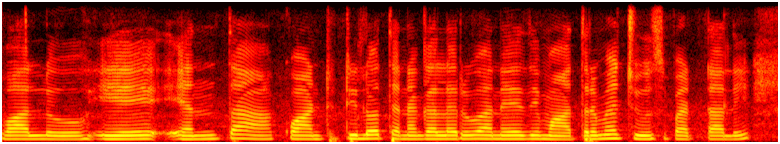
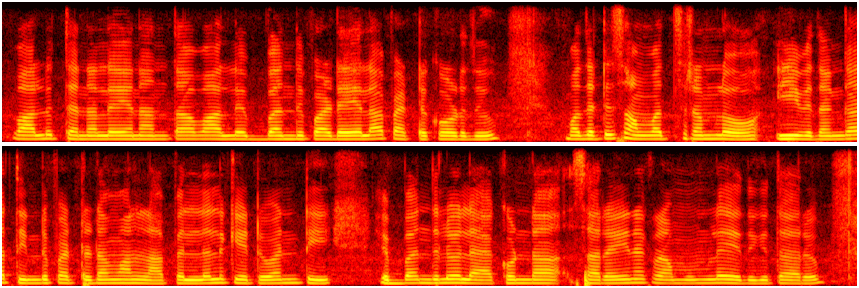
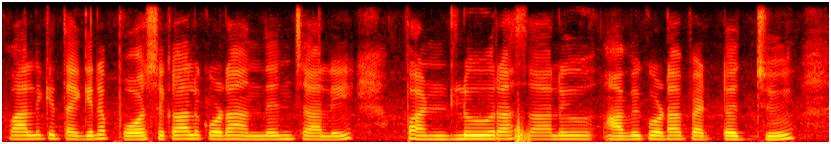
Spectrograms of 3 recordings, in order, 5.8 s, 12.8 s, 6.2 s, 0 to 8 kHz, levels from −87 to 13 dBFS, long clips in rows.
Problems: none marked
